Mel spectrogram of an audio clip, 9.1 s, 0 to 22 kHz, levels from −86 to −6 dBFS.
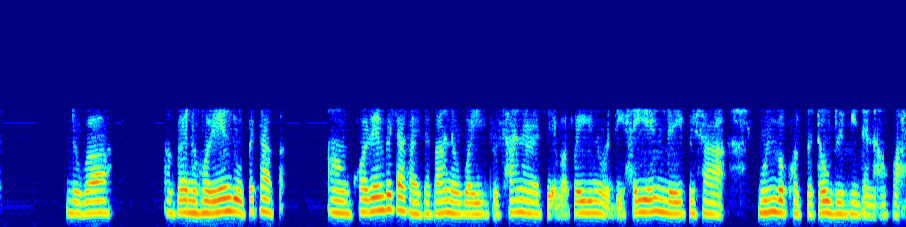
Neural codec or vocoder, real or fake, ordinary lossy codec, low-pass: vocoder, 22.05 kHz, 80 mel bands, HiFi-GAN; fake; none; 3.6 kHz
